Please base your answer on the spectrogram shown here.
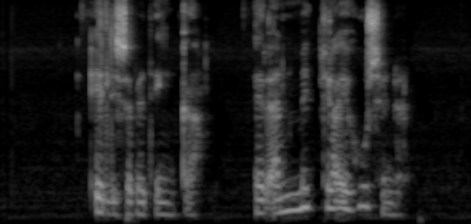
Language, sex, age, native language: Icelandic, female, 40-49, Icelandic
